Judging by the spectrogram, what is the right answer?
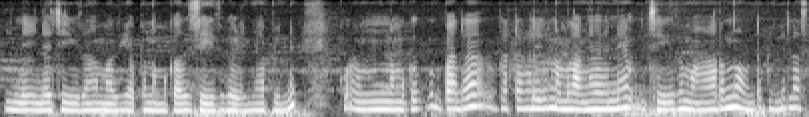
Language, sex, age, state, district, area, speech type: Malayalam, female, 30-45, Kerala, Pathanamthitta, rural, spontaneous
